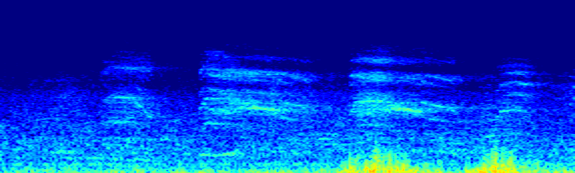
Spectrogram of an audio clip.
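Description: A crow cawing about four times in short harsh calls over a low street rumble, with two louder low thumps near the end.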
